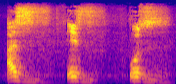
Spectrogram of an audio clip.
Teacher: The tip of the tongue near the inner plates of the upper central incisors. இரு உதடுகளையும் சேர்க்கக்கூடாது, இரு பற்களையும் சேர்க்கக்கூடாது.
